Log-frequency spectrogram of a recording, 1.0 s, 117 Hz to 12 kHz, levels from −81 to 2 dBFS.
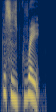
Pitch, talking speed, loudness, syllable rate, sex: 215 Hz, 180 wpm, -18 LUFS, 4.1 syllables/s, female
